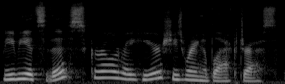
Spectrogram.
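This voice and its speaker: A woman's voice: fairly high pitch, normal speed. Dramatic woman reading a children's storybook. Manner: dramatic, expressive, with hushed whispered asides to young listeners. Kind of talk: theatrical read-aloud storytelling for children.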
